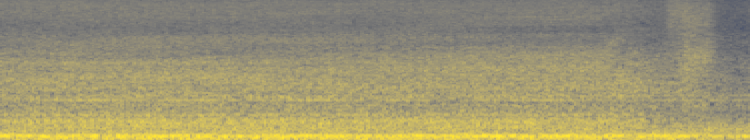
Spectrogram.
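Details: Rheem furnace after a blower motor replacement, done for a matted filter and bad blower motor: igniter and flame, then a steady low whoosh with an even hum and no rattles or squeals. Normal blower operation.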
